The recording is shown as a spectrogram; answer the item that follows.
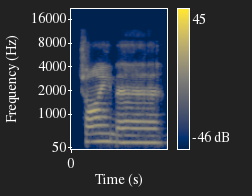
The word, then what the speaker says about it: China: بسرعة جدا، ما قلتهاش China، no I said it China China China. So the stress is on the first syllable.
